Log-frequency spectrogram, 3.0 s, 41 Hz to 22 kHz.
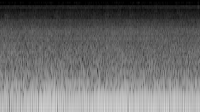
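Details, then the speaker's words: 2007 Chevy Corvette C6 with LS2 400 hp engine and 260,000 miles, started on a jump pack after sitting unrun for a while: deep, steady, smooth idle with no ticks or stumbles, running very well. "there it is it's actually running very well"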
